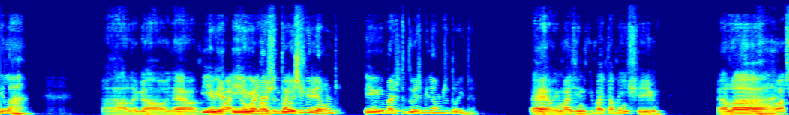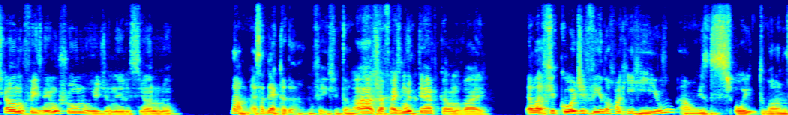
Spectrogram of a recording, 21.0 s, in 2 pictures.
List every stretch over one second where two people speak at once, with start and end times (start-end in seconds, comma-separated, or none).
2.7-4.4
